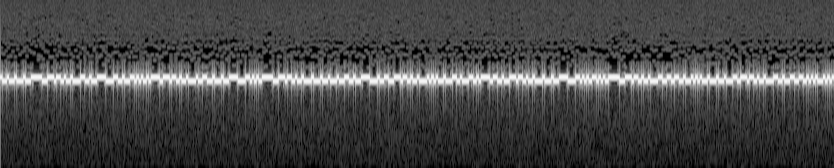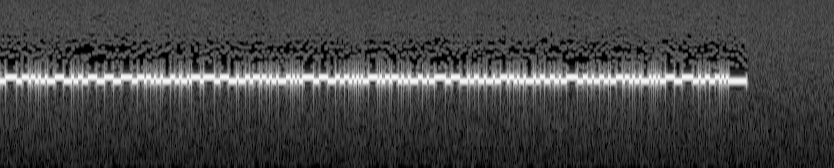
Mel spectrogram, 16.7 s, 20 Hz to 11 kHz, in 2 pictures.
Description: RTTY (45.45 baud, 170 Hz shift), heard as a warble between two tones, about 2200 Hz centre. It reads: … 09043 21945 11092 67730 19445 80617 08665 92995 03597 45986 05921 20500 69524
